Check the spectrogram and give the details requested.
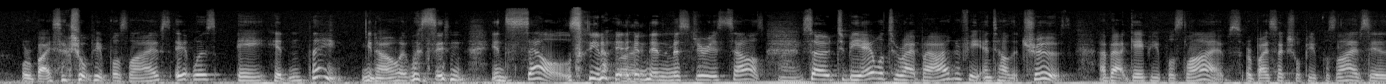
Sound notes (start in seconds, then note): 5.8 laughing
